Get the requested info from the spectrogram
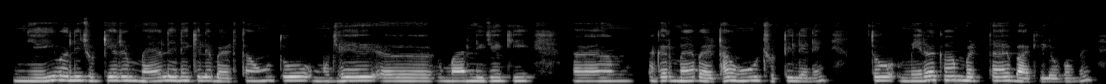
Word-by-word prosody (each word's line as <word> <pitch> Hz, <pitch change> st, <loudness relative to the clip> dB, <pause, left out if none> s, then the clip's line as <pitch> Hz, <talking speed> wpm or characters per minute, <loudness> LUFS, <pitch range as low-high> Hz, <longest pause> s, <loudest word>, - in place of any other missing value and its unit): उम, 155 Hz, 0 st, -1 dB
यही 155 Hz, +4 st, +2 dB
वाली 185 Hz, -1 st, +3 dB
छुट्टियाँ 175 Hz, +1 st, 0 dB
जब 175 Hz, -1 st, +2 dB
मैं 150 Hz, +1 st, +1 dB
लेने 175 Hz, 0 st, +3 dB
के -, -, -1 dB
लिए 175 Hz, 0 st, +1 dB
बैठता 145 Hz, +2 st, -5 dB
हूँ 165 Hz, +3 st, -3 dB
तो 180 Hz, 0 st, +4 dB
मुझे 155 Hz, +3 st, 0 dB, 0.2 s
अ, 155 Hz, -1 st, -2 dB, 0.2 s
मान 155 Hz, +1 st, +4 dB
लीजिए 160 Hz, +1 st, +1 dB
कि 165 Hz, 0 st, -2 dB, 0.5 s
अम, 155 Hz, +1 st, -1 dB, 0.2 s
अगर 175 Hz, +2 st, -1 dB
मैं 165 Hz, +1 st, +2 dB
बैठा 155 Hz, -1 st, 0 dB
हूँ 175 Hz, 0 st, +1 dB
छुट्टी 145 Hz, +3 st, -5 dB
लेने, 150 Hz, +3 st, -5 dB, 0.5 s
तो 175 Hz, 0 st, +1 dB
मेरा 160 Hz, +6 st, +2 dB
काम 195 Hz, -1 st, 0 dB
बटता 170 Hz, 0 st, 0 dB
है 175 Hz, +1 st, +3 dB
बाकी 140 Hz, -2 st, +2 dB
लोगों 140 Hz, 0 st, -4 dB
में 170 Hz, +7 st, -8 dB
160 Hz, 175 wpm, -23 LUFS, 155-175 Hz, 0.5 s, तो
